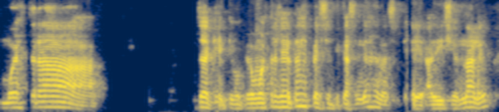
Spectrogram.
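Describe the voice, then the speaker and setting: A man's voice: medium pitch, a bit bright, breathy edge. Hesitant young man, muffled call. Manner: hesitant, halting. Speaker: law student. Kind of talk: class discussion. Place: video call. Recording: dull lo-fi video call audio.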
